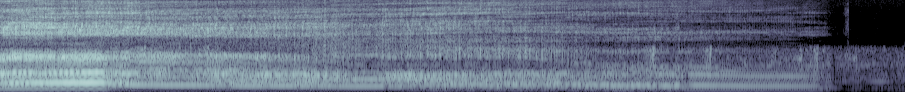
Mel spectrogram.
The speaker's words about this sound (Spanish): Así nos lo hizo saber un grito de dolor y la manera en que esa mujer pareció doblarse. Se escuchó como un animal, como una herida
